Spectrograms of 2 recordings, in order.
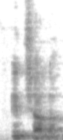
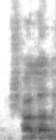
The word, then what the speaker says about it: انشاءاللہ: اس کا مطلب ہے۔ اکثر لوگ اس کا تلفظ غلط ادا کرتے ہیں اور صحیح ادا کرنے کی مشق کرنی چاہیے۔ انشاءاللہ، انشاءاللہ کہ کہتے ہیں انشاءاللہ، شاءاللہ نہیں ہے، انشاء آگے اوپر مد ہے، انشاءاللہ۔ نارمل کیا پڑھتے ہیں؟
